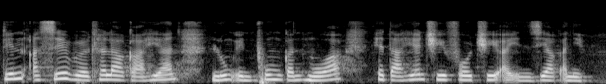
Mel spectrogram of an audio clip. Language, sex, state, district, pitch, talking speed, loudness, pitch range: Mizo, female, Mizoram, Aizawl, 205 Hz, 215 wpm, -12 LUFS, 195-225 Hz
